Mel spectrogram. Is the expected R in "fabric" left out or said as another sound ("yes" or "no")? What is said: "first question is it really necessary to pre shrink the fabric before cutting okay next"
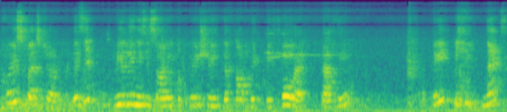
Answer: yes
